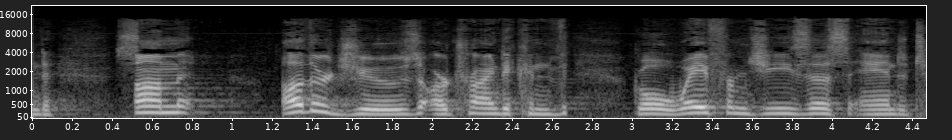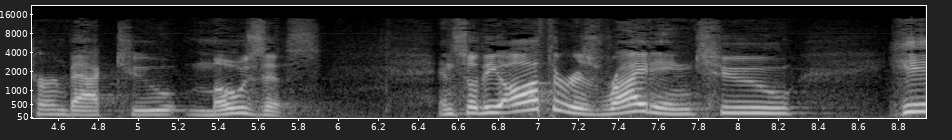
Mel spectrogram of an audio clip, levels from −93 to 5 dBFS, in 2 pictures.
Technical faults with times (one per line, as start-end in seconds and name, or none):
0.51 damaged data in a compressed stream
2.65-2.67 damaged data in a compressed stream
